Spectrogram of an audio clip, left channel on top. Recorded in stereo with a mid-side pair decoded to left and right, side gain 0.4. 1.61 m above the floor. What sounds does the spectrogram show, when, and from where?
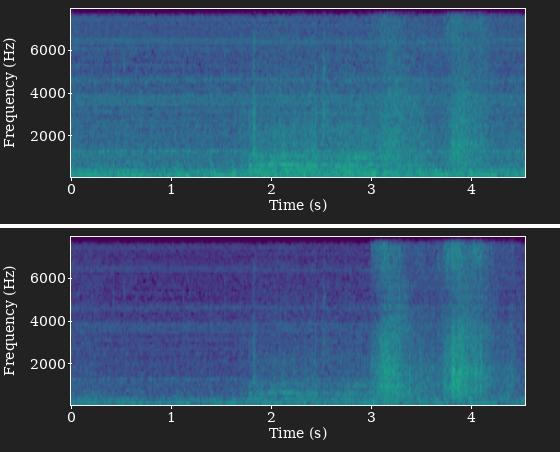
0.0 s a machine running: 70° left, 1.0 m
3.0 s footsteps: 50° right, 6.5 m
